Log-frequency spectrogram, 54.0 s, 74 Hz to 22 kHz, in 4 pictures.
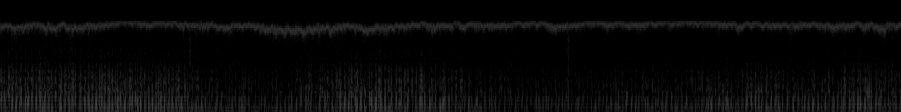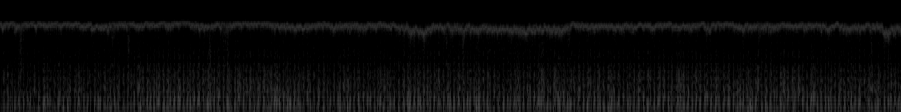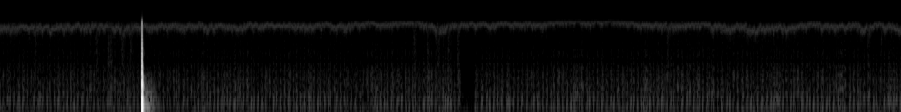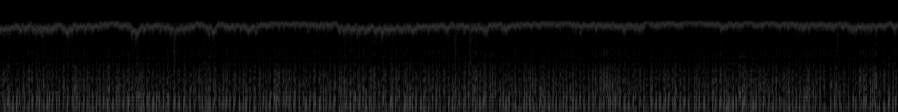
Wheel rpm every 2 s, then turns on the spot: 230, 220, 230, 230, 230, 230, 230, 230, 230, 230, 230, 230, 240, 230, 210, 200, 200, 230, 230, 230, 230, 230, 230, 230, 240, 230, 230.
none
